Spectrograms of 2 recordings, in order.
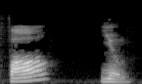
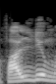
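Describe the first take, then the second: First: "volume" as va-yum, with no l; right pronunciation. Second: "volume" with a long clear l, val-lyum; wrong pronunciation. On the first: Teacher modelling the right form, "volume" said as va-yum. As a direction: drop the l in "volume", vah then yum. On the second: Teacher warning against this form, "volume" said as val-lyum. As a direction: linger on the l in "volume". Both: Shown as a demonstration. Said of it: "volume 하지 마시고 volume".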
